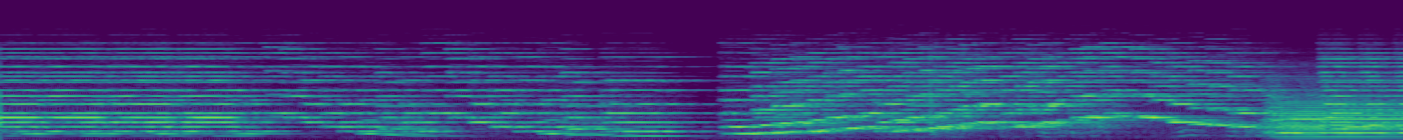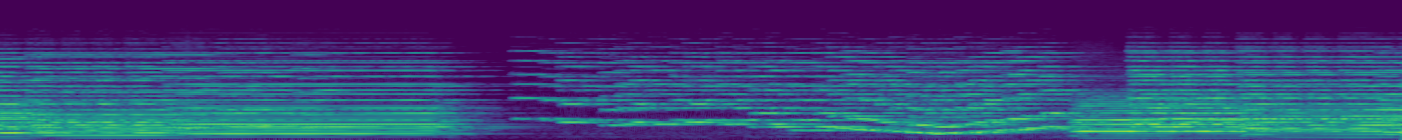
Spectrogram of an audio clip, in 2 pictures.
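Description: Church organ playing a piece with fast runs of notes climbing and falling, and held low bass notes in the middle. The music breaks off briefly twice, about seven and nineteen seconds in.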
